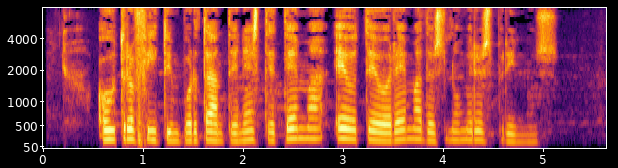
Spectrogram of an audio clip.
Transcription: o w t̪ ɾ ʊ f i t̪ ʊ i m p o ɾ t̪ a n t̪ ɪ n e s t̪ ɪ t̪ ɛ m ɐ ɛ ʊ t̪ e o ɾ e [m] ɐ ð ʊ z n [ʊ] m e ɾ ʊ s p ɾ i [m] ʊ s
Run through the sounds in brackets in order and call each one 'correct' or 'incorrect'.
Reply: correct, incorrect, correct

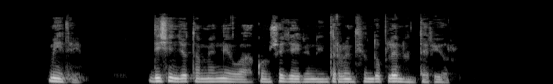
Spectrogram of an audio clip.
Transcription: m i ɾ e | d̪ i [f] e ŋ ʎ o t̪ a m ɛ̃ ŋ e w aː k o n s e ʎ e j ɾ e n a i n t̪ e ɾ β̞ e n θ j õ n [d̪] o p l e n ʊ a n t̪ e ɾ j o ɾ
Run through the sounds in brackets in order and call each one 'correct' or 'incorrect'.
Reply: incorrect, correct

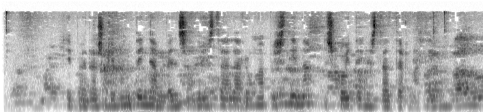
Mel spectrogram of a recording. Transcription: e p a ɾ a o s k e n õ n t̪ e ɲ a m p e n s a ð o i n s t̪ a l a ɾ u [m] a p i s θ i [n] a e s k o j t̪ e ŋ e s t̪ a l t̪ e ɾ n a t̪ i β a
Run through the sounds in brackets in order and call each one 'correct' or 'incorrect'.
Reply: incorrect, correct

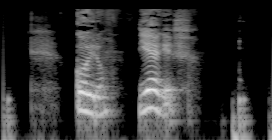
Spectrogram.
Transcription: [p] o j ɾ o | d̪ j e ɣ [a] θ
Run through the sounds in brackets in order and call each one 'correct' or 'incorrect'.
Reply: incorrect, incorrect

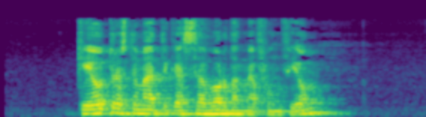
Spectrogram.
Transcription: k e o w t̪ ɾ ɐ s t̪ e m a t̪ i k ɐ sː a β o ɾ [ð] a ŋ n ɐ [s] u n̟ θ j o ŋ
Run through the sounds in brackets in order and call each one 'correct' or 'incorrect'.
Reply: correct, incorrect

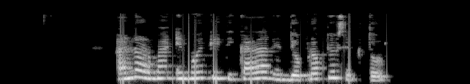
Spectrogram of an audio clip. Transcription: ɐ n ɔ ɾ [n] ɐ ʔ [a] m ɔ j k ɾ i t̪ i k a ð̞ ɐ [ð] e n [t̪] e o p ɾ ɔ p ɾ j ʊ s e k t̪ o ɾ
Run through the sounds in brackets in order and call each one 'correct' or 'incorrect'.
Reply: incorrect, incorrect, correct, incorrect

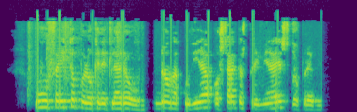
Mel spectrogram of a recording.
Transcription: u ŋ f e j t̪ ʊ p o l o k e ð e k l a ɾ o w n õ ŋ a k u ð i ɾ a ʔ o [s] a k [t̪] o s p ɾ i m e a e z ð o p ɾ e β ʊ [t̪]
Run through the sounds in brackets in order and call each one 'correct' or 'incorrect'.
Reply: correct, correct, incorrect

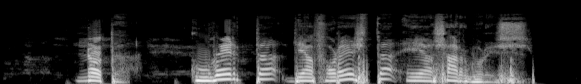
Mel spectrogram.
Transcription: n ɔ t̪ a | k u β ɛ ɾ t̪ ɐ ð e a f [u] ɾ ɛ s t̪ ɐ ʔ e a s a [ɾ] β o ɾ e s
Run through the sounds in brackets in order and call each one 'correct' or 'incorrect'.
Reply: incorrect, correct

